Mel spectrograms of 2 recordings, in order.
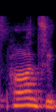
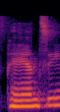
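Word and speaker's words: Panzi: it pansy or Ponzi I always thought it was Ponzi but it's pansy I'm not saying it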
